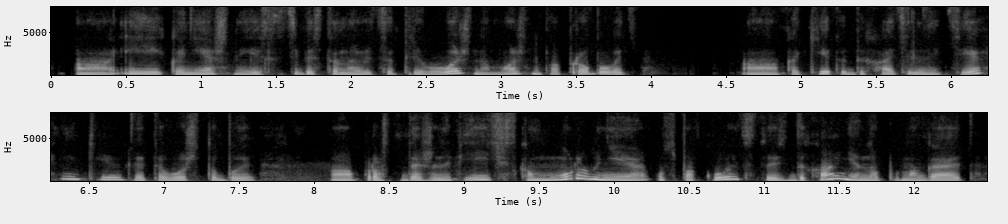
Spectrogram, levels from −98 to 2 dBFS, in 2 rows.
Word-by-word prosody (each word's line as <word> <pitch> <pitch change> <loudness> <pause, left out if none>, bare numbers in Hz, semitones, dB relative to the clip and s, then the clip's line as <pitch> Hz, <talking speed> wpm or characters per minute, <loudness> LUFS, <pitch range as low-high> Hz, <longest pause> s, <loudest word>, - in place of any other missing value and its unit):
А, 160 -2 0
и, 205 -4 +3
конечно, 185 +2 -1
если 175 +1 -3
тебе 180 - -2
становится 175 0 -2
тревожно, 175 +5 +2
можно 205 +6 -2
попробовать, 195 -2 0 0.7
а, 180 -2 0
какие-то 215 +6 -1
дыхательные 180 -1 -2
техники 250 - 0
для 185 -4 -3
того, 175 0 0
чтобы, 170 0 -4 0.5
а, 175 -1 +2
просто 175 -2 -2
даже 170 -1 0
на 175 +1 0
физическом 205 -5 -1
уровне 230 - +4
успокоиться. 230 +10 +1
То - - +1
есть 165 -2 -2
дыхание, 240 - +4
оно 180 0 -1
помогает, 180 -1 0
180 Hz, 135 wpm, -36 LUFS, 175-210 Hz, 0.7 s, уровне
